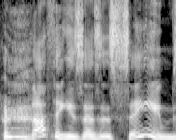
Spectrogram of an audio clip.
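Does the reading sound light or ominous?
light. It is read in a light, breezy tone. The film could be a romantic comedy. "it could be the description of a romantic comedy"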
